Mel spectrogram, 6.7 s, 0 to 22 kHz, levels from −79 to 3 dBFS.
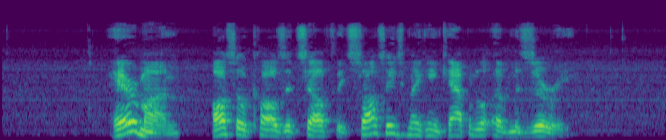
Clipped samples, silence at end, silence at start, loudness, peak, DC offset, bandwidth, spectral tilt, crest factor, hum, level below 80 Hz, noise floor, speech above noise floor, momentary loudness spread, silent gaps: under 0.1%; 0.95 s; 1.1 s; -19 LUFS; -2 dBFS; under 0.1%; 11.5 kHz; -4 dB/octave; 18 dB; none; -70 dBFS; -52 dBFS; 34 dB; 11 LU; none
